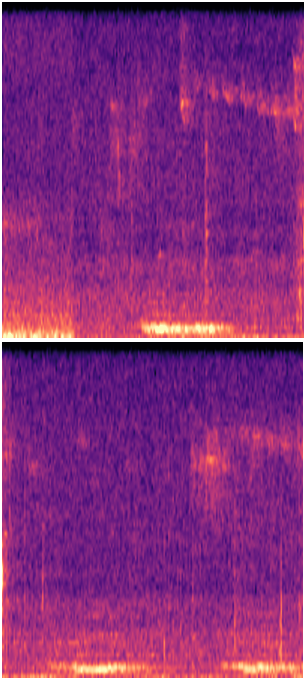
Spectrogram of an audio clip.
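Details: On a misty September morning on the Veluwe, Netherlands, red deer stags roar in the rut in the distance, deep drawn-out bellows across open country, while a wild boar forages on a field nearer by.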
